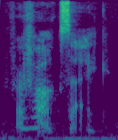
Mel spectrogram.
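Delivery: unvoiced, weary curse; whispered groan of disbelief; exasperated whisper. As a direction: sigh it out under the breath. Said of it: "And he just goes".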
